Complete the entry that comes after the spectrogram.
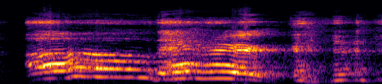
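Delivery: loud, high yelp of hurt; a loud pained squeal, half laughing; stung cry. Retold or imitated. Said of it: "in the car listening to her like".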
